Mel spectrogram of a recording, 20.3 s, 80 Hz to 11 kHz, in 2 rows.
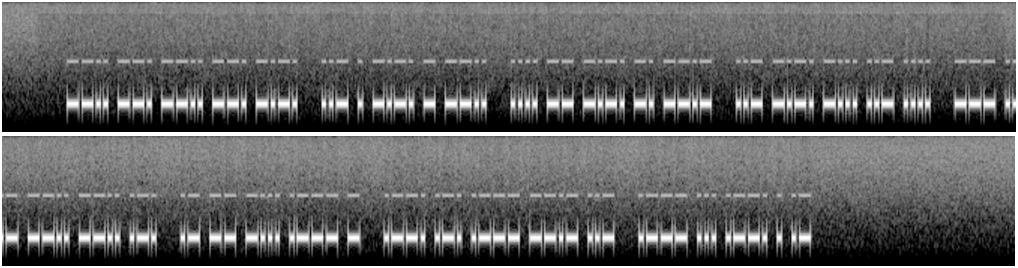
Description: Morse code (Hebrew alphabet), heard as a keyed tone, machine-sent, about 33 wpm, 800 Hz. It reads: זגזגס טוסתז חמסנק טסבטח הטזזר אמבעת פרעקט עשפוא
